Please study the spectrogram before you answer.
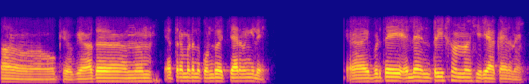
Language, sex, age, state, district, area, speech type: Malayalam, male, 18-30, Kerala, Idukki, rural, conversation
